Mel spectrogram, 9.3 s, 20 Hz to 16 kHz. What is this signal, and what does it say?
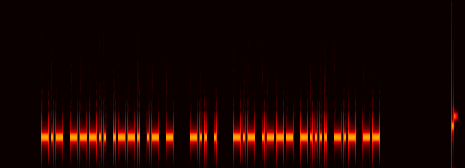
Morse code, heard as a keyed tone, about 25 wpm, 700 Hz. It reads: K8PAT DE KJ6KM
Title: USA Callsign DE Callsign - 5 Characters - 25wpm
